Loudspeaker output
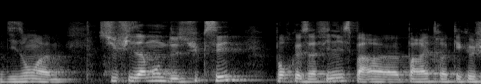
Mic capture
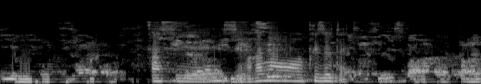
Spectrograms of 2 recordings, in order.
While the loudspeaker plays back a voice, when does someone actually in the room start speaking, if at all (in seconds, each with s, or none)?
1.4 s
